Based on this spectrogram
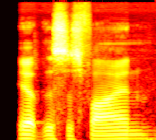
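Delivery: ordinary delivery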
